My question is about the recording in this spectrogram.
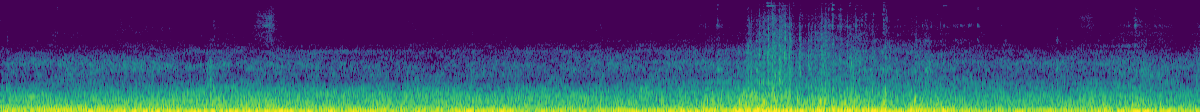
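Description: Steady low rumble of road and engine noise from a car driving on a highway. A louder rush of noise comes about seven and a half seconds in and lasts about a second.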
